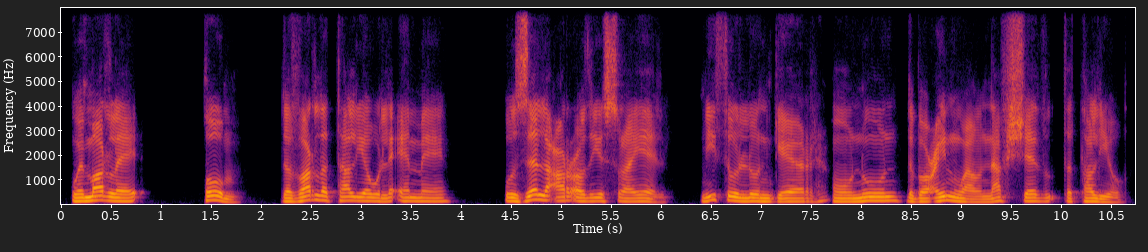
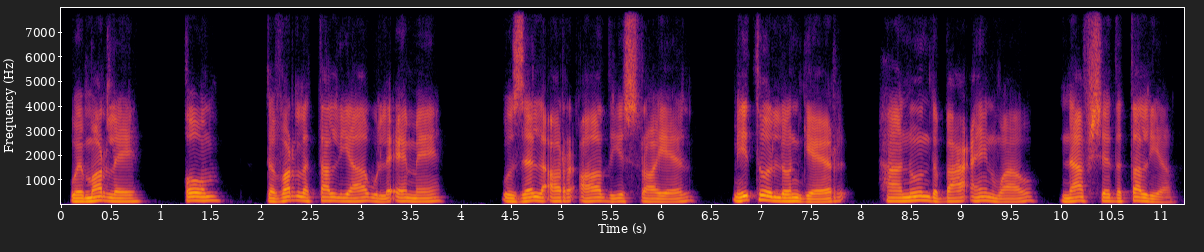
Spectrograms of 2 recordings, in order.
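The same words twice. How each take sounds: First: Verse twenty read in Western Syriac, talio with o; Western Syriac accent. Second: Verse twenty read in Eastern Syriac, talya with a; Eastern Syriac accent. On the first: Teacher reads verse twenty to students in Western Syriac accent. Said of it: "first in the Western accent". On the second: Teacher reads verse twenty to students in Eastern Syriac accent. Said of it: "And now in the Eastern accent". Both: Shown as a demonstration.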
